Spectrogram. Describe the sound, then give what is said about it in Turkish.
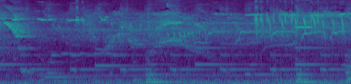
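A flying reptile's shrill, high-pitched screech rings out, made of layered squawking calls that rise and waver over a few seconds, fairly loud, with no one talking. “ördek gagalı dino, şu yukarıdan bize bakan kuş da kim?”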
